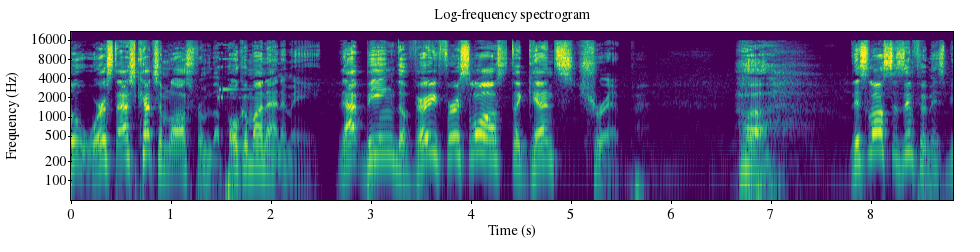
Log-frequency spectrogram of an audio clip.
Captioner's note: sigh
